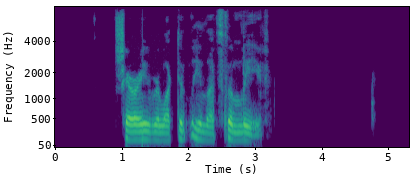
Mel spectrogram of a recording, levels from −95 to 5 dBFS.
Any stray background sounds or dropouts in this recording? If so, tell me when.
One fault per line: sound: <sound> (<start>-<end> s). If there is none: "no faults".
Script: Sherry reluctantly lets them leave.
no faults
